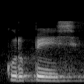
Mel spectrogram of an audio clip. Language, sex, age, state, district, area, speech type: Goan Konkani, female, 45-60, Goa, Murmgao, rural, spontaneous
